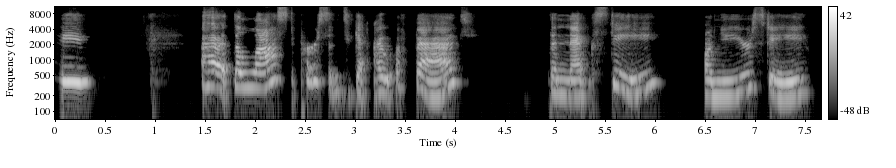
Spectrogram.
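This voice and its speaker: Scottish woman, husky and lively. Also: on the high side, takes it slowly, pauses often. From Scotland. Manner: chatty, laughs while telling stories. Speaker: podcast co-host. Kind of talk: casual chat.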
